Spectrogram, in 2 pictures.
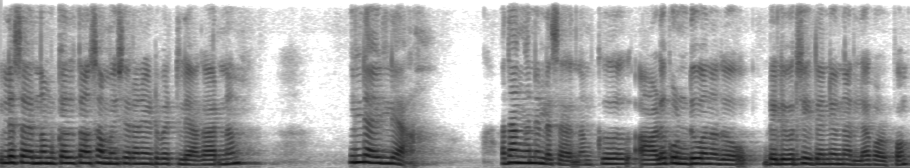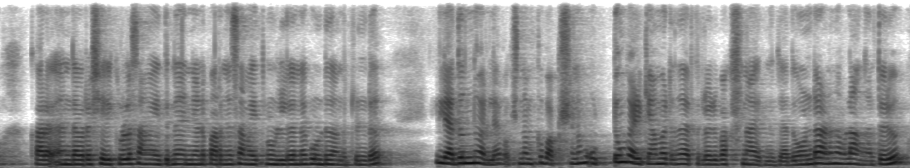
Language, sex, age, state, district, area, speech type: Malayalam, female, 30-45, Kerala, Thrissur, urban, spontaneous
